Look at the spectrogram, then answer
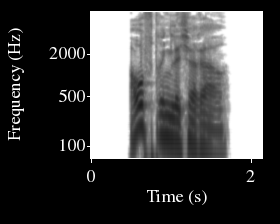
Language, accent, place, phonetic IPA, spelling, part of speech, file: German, Germany, Berlin, [ˈaʊ̯fˌdʁɪŋlɪçəʁɐ], aufdringlicherer, adjective, De-aufdringlicherer.ogg
- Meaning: inflection of aufdringlich: 1. strong/mixed nominative masculine singular comparative degree 2. strong genitive/dative feminine singular comparative degree 3. strong genitive plural comparative degree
